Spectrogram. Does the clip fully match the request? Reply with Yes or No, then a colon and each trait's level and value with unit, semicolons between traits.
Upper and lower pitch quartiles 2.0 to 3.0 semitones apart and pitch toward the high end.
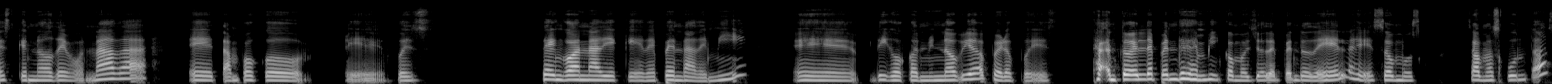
Yes: narrow, 2.4 semitones; high, 195 Hz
